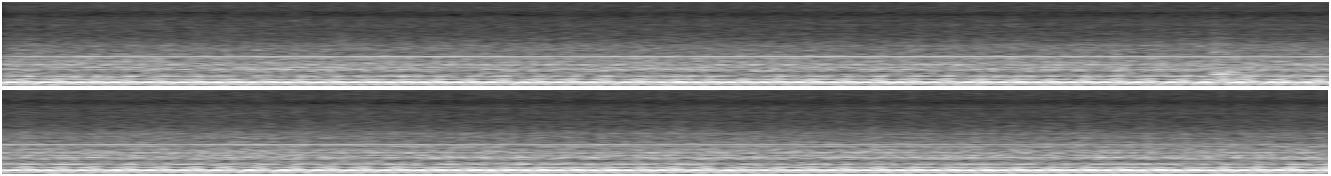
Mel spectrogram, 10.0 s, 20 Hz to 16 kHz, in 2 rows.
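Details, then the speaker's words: Chevy 350 V8 with EFI at a warm idle, during lifter adjustment with the engine running: a faint, loosely regular tapping in the rumble. Adjustment didn't remove it; owner suspects a failing lifter, unconfirmed. "so having really been able to adjust out the noise so I think it's just a lifter going bad and EFI seems weird right now"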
